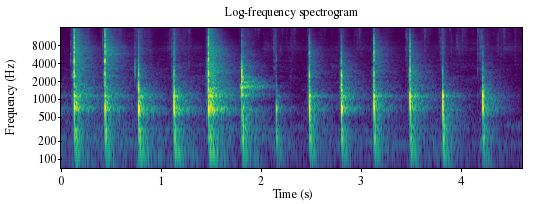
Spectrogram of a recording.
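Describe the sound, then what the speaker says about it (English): Mince for chilli con carne being chopped in a pot, about thirteen crisp, close strikes in a steady rhythm, each ringing briefly before the next. "break up the mince as it says in the instructions. I chop it."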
